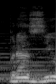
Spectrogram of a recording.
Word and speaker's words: Brasil: Só que na palavra Brasil, ela vira um Z, ela fica vocalizada, né? Tem a vibração da garganta acompanhando esse S, né? Aí vira o Z de Brasil. E outra particularidade é que a letra L no final acaba virando um U, né?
